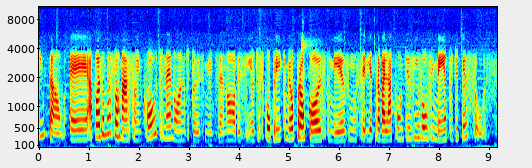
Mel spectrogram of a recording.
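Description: A woman with a plain, everyday voice talks at a moderate pace and fairly high pitch, with ordinary pitch variation, hardly any pauses and big swings in loudness. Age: 40s. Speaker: life coach. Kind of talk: radio interview.

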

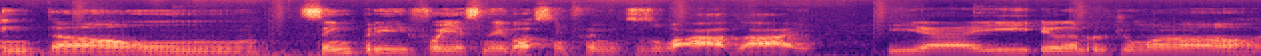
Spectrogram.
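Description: Moderate pace, a dark and mellow tone, and ordinary variation in pitch. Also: man. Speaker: podcast co-host. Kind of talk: casual chat.

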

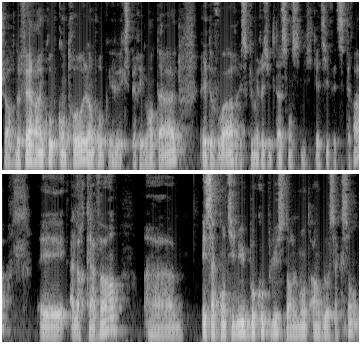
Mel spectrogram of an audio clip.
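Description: A man with a fairly low pitch, a somewhat breathy, dark and mellow tone, ordinary pitch variation and a moderate pace, against a quiet background. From Lebanon. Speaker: neuroscientist and clinical psychologist. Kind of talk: casual interview.

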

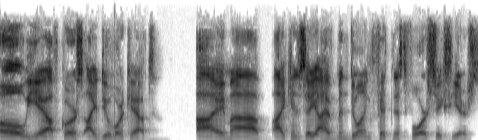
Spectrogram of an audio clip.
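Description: At a fairly slow pace, a man with an American accent speaks in a fairly low pitch. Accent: Iranian speaker mimicking American. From Iran. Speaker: English learning live-stream host. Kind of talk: casual chat. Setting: live audio stream app. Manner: animated.

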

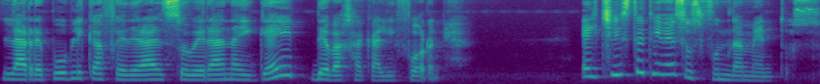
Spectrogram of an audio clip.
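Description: On a very clean recording with a silent background, a woman has a plain, everyday voice at a medium pitch. She keeps a moderate pace with ordinary pitch variation. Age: 20s. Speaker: volunteer audiobook reader. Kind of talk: reading aloud.

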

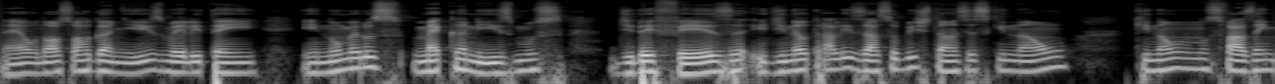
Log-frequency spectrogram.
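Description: This man's tone is dark and mellow, at medium pitch with fairly even intonation. He goes at a fairly slow pace against a quiet background. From Ceará, Brazil. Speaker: biomedical scientist and podcast co-host. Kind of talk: casual science chat.

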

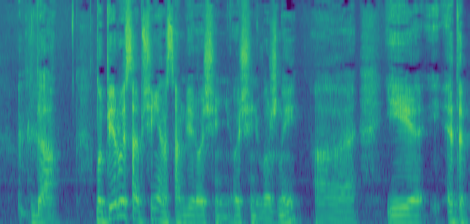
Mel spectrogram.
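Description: A plain, everyday voice: a man at a medium pitch and a moderate pace, with ordinary pitch variation. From Kyrgyzstan, Bishkek. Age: 20s. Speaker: digital product developer. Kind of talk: casual chat. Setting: studio.

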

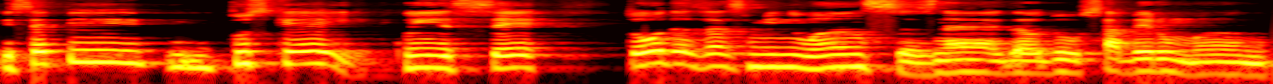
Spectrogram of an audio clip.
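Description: A man speaks at a very slow pace with a dark, mellow tone. His pitch is high and swings very widely. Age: 30s. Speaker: psychologist. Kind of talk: casual chat.

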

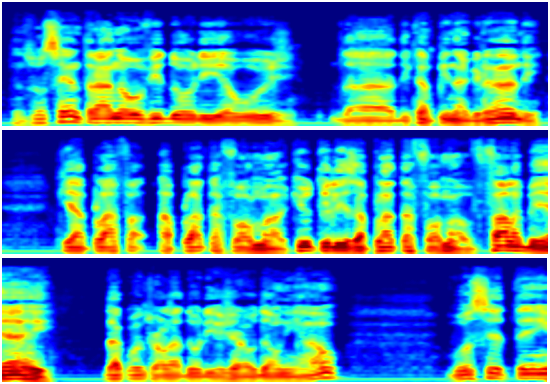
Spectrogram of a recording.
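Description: A normal speaking voice at a moderate pace. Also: man. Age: 50s. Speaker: public auditor. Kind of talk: radio interview.

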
